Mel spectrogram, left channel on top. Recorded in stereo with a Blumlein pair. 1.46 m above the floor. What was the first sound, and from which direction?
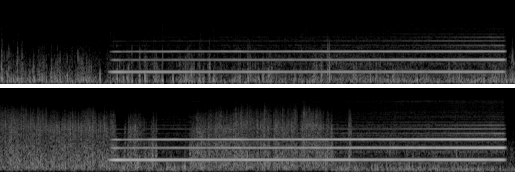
A flute, 20° right.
